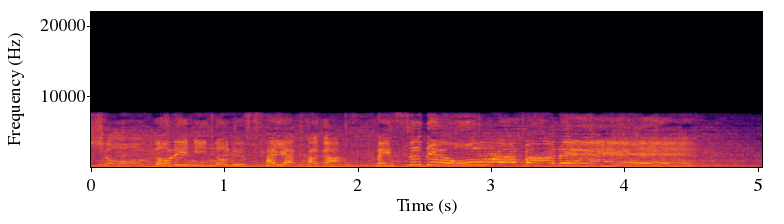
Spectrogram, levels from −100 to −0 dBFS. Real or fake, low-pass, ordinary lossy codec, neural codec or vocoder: fake; none; none; codec, 16 kHz, 16 kbps, FreqCodec, smaller model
